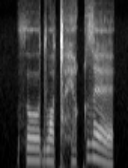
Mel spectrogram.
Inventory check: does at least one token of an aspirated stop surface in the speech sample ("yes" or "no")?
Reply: yes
